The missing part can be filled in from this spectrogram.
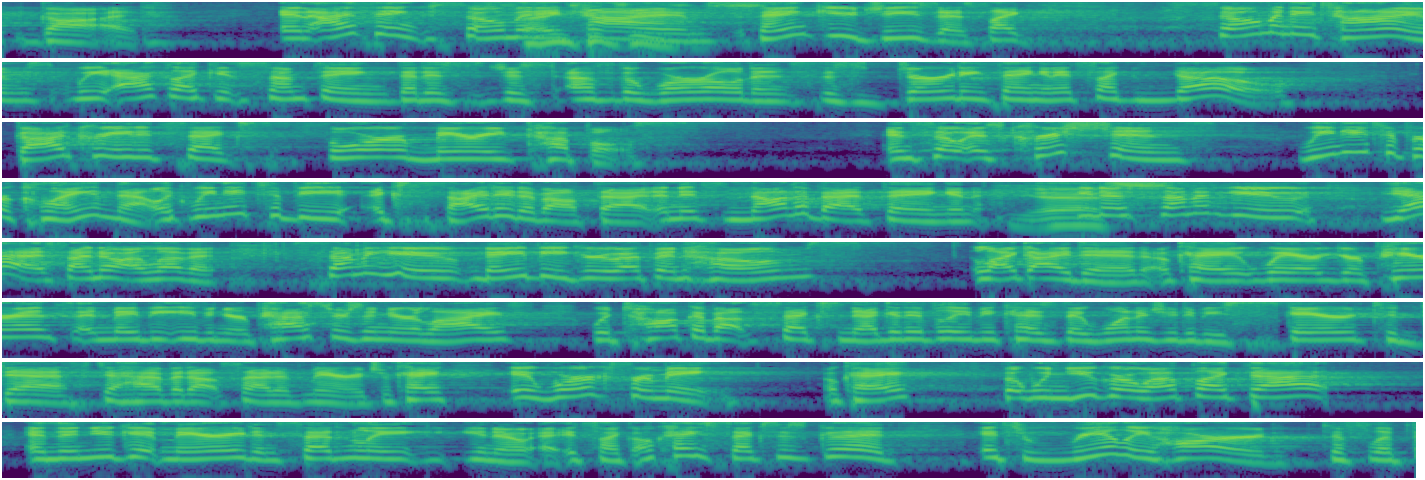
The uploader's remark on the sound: Answer questions live at the XO Conference 2019.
